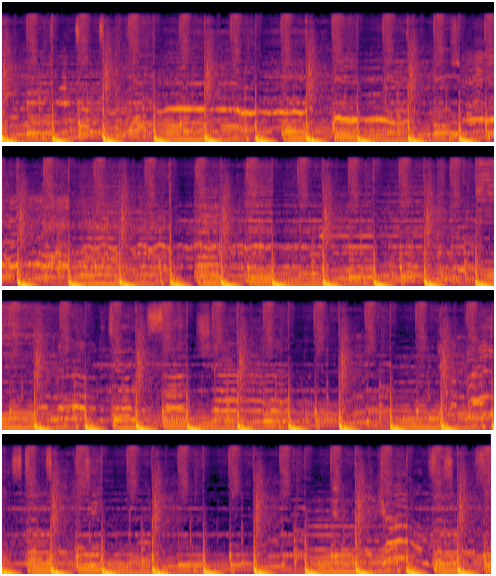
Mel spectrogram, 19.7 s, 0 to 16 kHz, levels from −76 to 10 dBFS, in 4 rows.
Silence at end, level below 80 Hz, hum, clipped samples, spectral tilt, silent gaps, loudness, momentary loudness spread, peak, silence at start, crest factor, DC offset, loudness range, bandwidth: 0 s; -14 dBFS; none; under 0.1%; -5.5 dB/octave; none; -13 LUFS; 3 LU; 0 dBFS; 0 s; 10 dB; under 0.1%; 1 LU; 11.5 kHz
